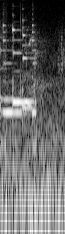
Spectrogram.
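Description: A phone rings with an incoming call, a short electronic ringtone of a couple of bright tones in the first half second over a low outdoor background hum, then fades, fairly faint.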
